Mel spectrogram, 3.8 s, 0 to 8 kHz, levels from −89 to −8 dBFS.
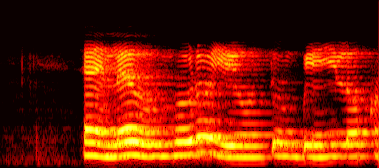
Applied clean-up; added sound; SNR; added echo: none; none; none; reverberation time 0.8 s.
